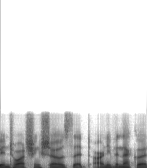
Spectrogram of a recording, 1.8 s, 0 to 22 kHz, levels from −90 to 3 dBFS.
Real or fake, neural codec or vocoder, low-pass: fake; codec, 16 kHz, about 1 kbps, DyCAST, with the encoder's durations; 7.2 kHz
